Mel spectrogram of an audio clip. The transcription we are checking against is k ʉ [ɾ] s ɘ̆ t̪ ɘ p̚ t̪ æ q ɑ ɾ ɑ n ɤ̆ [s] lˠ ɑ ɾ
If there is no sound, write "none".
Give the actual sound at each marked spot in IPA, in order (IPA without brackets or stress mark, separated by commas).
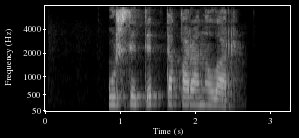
ɾ, none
